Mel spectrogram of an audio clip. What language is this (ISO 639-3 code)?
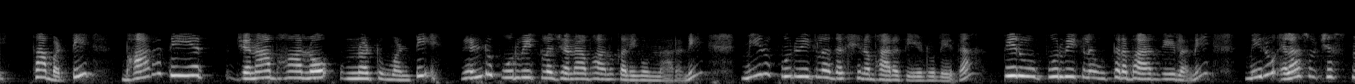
tel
